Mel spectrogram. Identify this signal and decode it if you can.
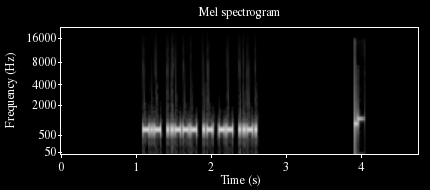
Morse code, heard as a keyed tone, about 40 wpm, 700 Hz. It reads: K2AMF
